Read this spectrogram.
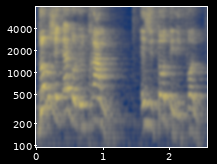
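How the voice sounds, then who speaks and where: On his video channel, a twenty-something man from Ivory Coast recounts a funny episode from his life in an Ivorian French accent, joking animatedly and repeating himself. His voice sits high at a normal speed, in an echoey room with slight background noise.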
